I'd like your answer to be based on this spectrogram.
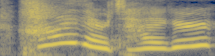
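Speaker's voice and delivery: high, playful greeting in imitation; Mary Jane. Revived Jean greeting Scott, playfully flirty. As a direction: greet him like a flirty comic-book sweetheart. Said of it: "Very Mary Jane-like".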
